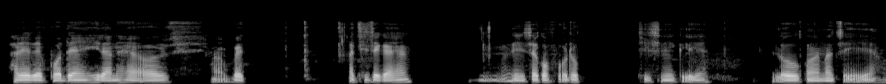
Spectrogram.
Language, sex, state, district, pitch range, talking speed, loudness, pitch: Hindi, male, Bihar, Saharsa, 95-105 Hz, 140 wpm, -20 LUFS, 100 Hz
